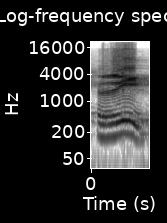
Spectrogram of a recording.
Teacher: अर्थात री का उच्चारण करके देखिए। री अर्थात जो जीभ है तालु के ठीक ऊपर टच करती है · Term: मूर्धा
